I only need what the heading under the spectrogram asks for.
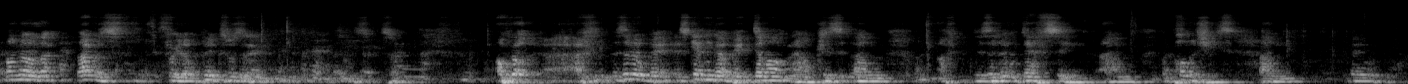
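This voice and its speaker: A man doing live stand-up comedy, rambling and halting, with deadpan asides to the audience. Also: fairly high pitch, a little hiss or hum. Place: comedy venue. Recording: echoey live room, far mic, audience.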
